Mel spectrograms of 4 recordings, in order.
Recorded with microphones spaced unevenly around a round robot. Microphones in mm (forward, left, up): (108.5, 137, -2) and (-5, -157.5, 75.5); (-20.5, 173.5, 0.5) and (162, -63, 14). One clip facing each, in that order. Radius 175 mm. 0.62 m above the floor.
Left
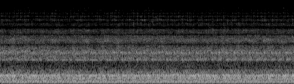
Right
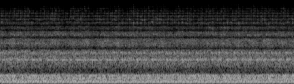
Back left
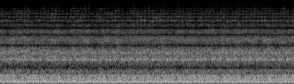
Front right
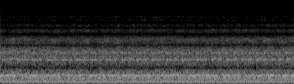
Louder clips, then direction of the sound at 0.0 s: Even, back left 2 dB; 175° left.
